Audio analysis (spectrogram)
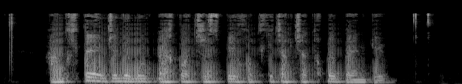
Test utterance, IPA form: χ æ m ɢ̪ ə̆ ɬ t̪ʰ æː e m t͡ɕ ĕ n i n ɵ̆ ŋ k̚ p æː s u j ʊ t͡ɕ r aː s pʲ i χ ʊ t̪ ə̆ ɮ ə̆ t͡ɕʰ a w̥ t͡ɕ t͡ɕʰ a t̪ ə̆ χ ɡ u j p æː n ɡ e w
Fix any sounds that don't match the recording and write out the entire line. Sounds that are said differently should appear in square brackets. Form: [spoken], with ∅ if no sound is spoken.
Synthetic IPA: χ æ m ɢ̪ ə̆ ɬ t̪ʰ æː e m t͡ɕ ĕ n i [m] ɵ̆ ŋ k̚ p æː [χ] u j ʊ t͡ɕ r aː s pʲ i χ ʊ t̪ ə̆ ɮ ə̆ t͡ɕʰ a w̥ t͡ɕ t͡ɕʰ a t̪ ə̆ χ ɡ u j p æː n ɡ e w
